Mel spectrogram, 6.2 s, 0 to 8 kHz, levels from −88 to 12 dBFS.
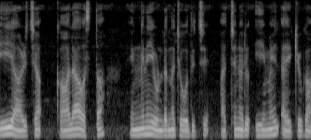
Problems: none marked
